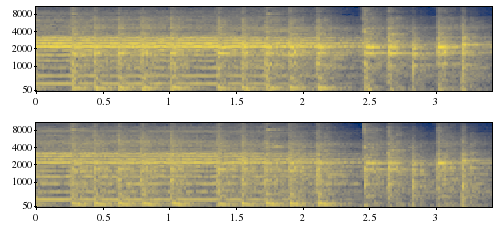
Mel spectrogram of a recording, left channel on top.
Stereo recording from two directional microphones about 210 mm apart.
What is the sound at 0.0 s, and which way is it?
Music, 50° right (ahead or behind).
